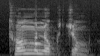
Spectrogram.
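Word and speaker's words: 등록증: को थु नुक चुंग जब इसको हम इकट्ठा प्रोनाउंस करेंगे चुंग को थुंगन के साथ तो ये टेंस फिकेशन रूल के हिसाब से यह जो है यह संग जयत की साउंड देगा यानी कि टन साउंड देगा तो ये ल प्रोनाउंस होगा थु नुक चुंग थु नुक चुंग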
